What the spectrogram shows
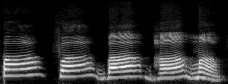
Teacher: ओष्ठ्य मतलब होठों को लगाकर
